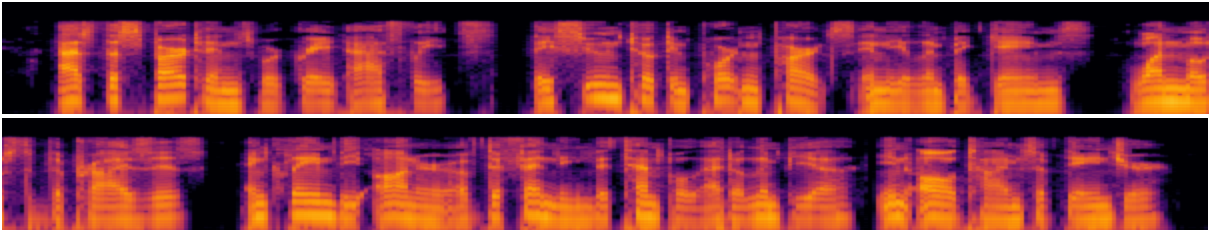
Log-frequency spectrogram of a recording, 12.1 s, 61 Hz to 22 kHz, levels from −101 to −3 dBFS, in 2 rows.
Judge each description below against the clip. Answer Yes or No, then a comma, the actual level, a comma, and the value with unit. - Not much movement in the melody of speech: Yes, narrow, 2.3 semitones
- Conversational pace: Yes, average, 175 wpm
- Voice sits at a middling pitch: No, low, 110 Hz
